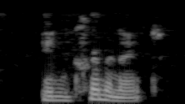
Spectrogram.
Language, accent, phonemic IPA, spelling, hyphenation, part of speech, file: English, Southern England, /ɪnˈkɹɪm.ɪ.neɪ̯t/, incriminate, in‧crim‧i‧nate, verb, LL-Q1860 (eng)-incriminate.wav
- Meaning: 1. To accuse or bring criminal charges against 2. To indicate the guilt of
